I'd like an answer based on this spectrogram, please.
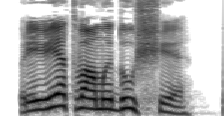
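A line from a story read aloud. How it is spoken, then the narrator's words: Sudden deep bass. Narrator (Russian): неожиданно пробасил демон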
